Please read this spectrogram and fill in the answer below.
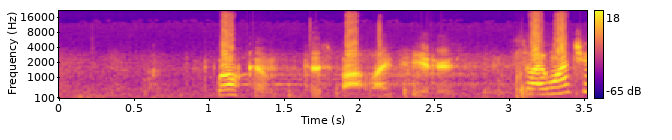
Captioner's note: man On PA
